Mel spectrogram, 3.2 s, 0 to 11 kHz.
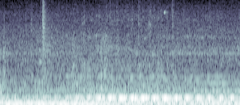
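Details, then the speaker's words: LS-swapped Chevy C10 on first start with ACES Jackpot 2 fuel injection, charging voltage reaching 14.2: deep, steady idle with an even low pulse around three and a half per second, no hunting or misses; normal idle. "And now it's sitting at 142. All of a sudden, the truck's running pretty good."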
